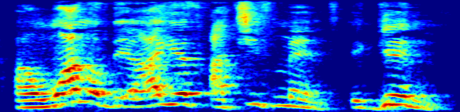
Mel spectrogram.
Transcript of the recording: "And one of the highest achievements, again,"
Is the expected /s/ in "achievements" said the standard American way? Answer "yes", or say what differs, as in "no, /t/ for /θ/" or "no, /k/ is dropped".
no, /s/ is dropped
